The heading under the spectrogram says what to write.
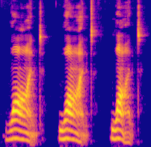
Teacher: And then wand, even though it has an A, it's an ah sound.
